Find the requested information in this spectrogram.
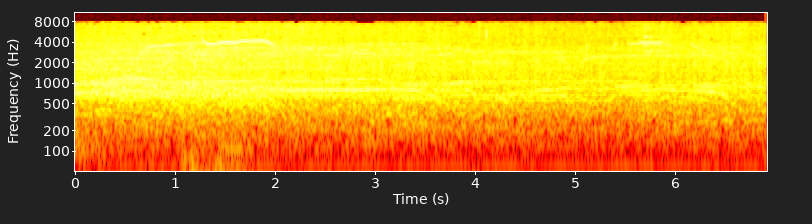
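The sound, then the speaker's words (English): Concert audience applause welcoming a musician on stage at a rock show, a broad sustained roar of clapping with a few high whistles and cheers mixed in, easing off slightly toward the end. “ladies and gentlemen, through his many, many hits, please make very welcome the mystical stylings of Mr. Gary Reitz.”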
